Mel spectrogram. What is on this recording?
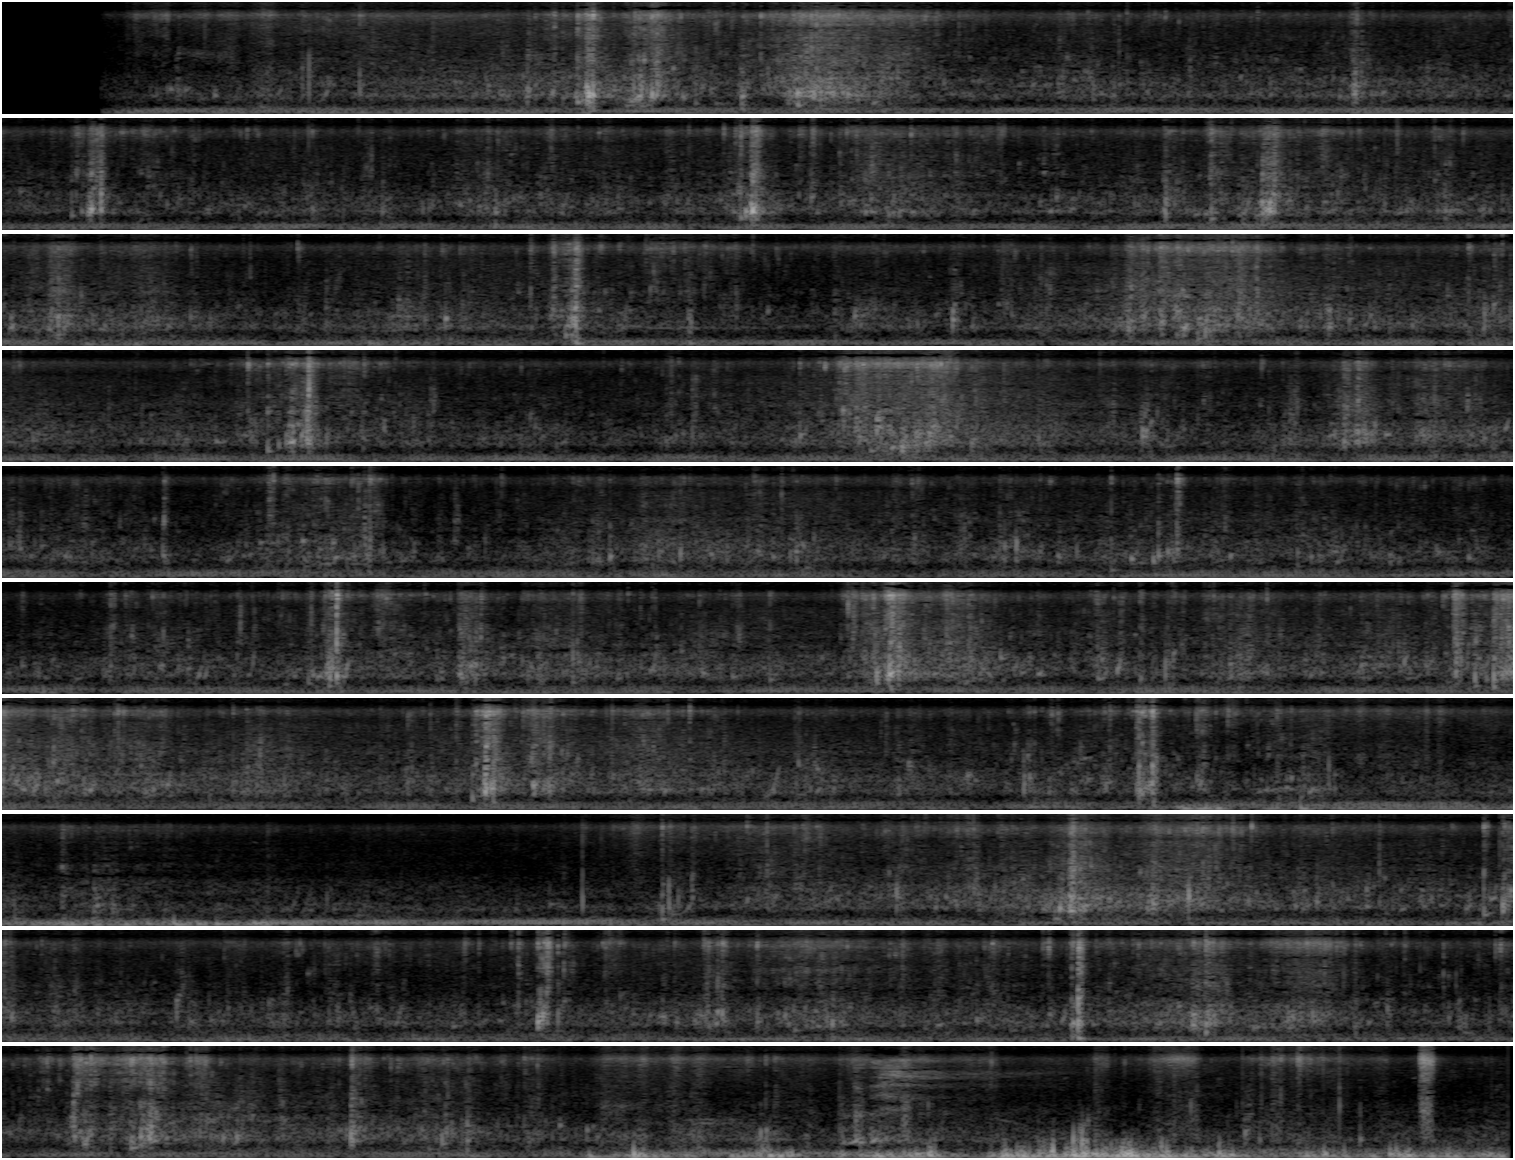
sea smooth waves novigrad
soft waves adriatic sea on the beach
beach, coast, field-recording, nature, sea, water, waves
